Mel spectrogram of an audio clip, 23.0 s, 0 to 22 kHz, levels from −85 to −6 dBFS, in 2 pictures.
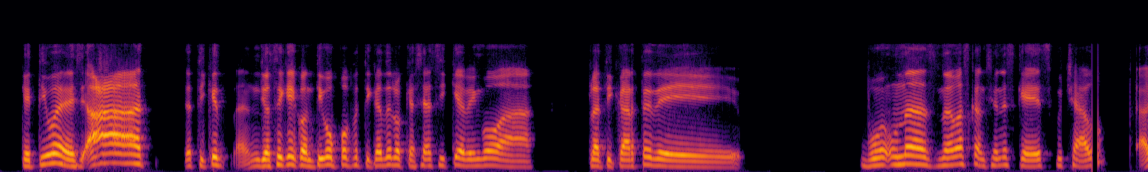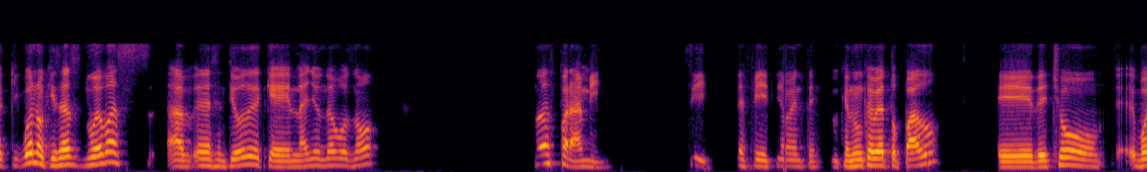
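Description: Hard-edged silent holes cut the speech at 10.92 to 11.01 s (60 ms lost, about three packets), 14.10 to 14.13 s and 19.32 to 19.35 s (20 ms each, a single packet), with the speech returning slightly distorted before it settles. This is packet loss on an ADPCM call: the decoder's predictor and step size drift from the sender's until they resettle.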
